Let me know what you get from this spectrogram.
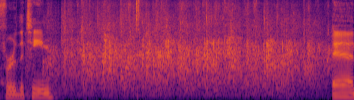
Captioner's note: audience clapping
